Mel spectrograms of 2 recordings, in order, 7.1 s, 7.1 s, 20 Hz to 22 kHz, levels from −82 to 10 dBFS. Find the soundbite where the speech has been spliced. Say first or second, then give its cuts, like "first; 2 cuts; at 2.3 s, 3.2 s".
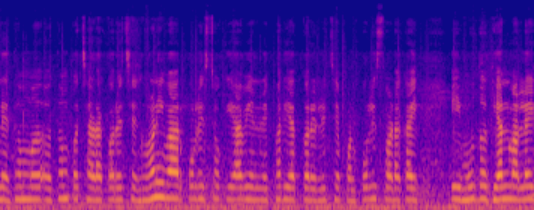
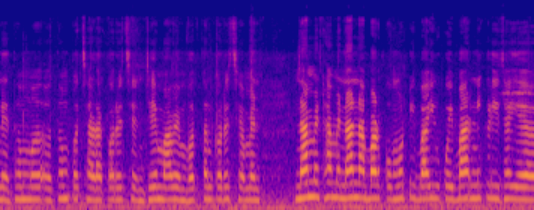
first; 1 cut; at 1.8 s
